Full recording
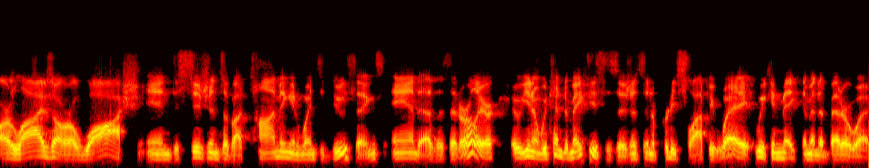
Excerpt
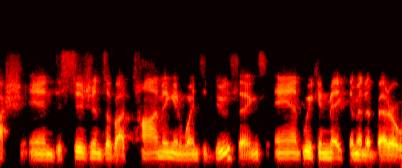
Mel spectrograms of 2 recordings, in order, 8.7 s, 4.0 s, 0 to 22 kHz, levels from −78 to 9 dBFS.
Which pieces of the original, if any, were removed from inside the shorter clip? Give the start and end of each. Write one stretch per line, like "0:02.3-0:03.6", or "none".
0:04.2-0:07.5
